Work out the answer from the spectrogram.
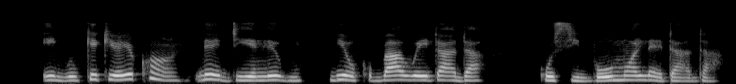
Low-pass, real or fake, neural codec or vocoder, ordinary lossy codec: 7.2 kHz; fake; codec, 16 kHz, 1 kbps, X-Codec, HuBERT features, trained on LibriSpeech; Opus, 32 kbps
